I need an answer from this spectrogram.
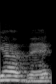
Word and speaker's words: Yahvé: 1100, e então argumenta a favor de Yahvé como sendo a pronúncia correta e original. O referido dicionário ainda oferece Yavá como pronúncia melhor do que Yahvé.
